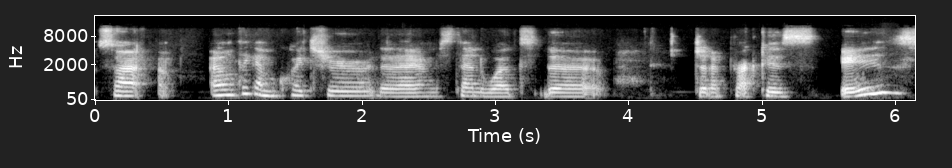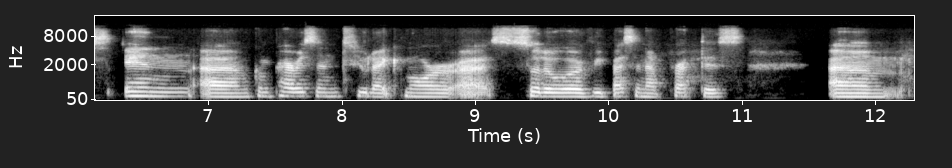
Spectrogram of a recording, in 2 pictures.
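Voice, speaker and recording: A woman student in a meditation class asking hesitant questions, with many pauses and fillers. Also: lowish voice.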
